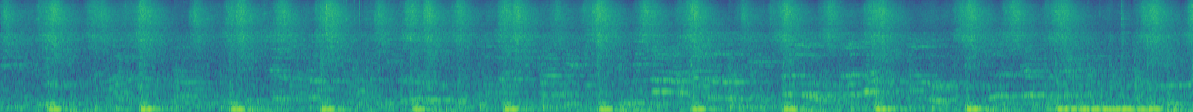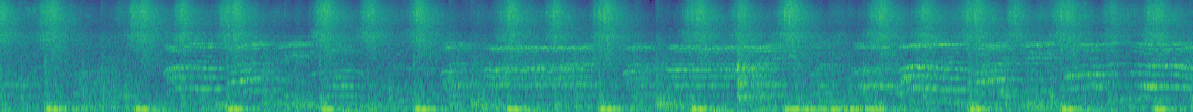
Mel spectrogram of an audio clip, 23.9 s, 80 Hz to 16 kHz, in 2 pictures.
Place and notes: Christuskirche, Hamm, Germany - Blessing the Afrika Festival...
… we are at the community hall of a Lutheran church, the “Christuskirche”, in Hamm West… a large very colourful audience is gathered here… many in African attire… inside the hall, the opening of the Afrika Festival is reaching its peak… Yemi Ojo on the drum performs a traditional Yoruba blessing for this day… two women pick up and join in with “native” and Christian African songs, Yvonne Chipo Makopa and Godsglory Jibrill-ellems… it’s the Yes Afrika Festival 2014…
27 September 2014, ~11:00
